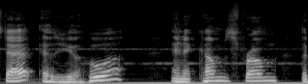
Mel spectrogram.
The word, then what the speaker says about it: Yahweh: actual Hebrew equals yod he V he we pronounce that as Yahweh and it comes from the concordance h 3068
